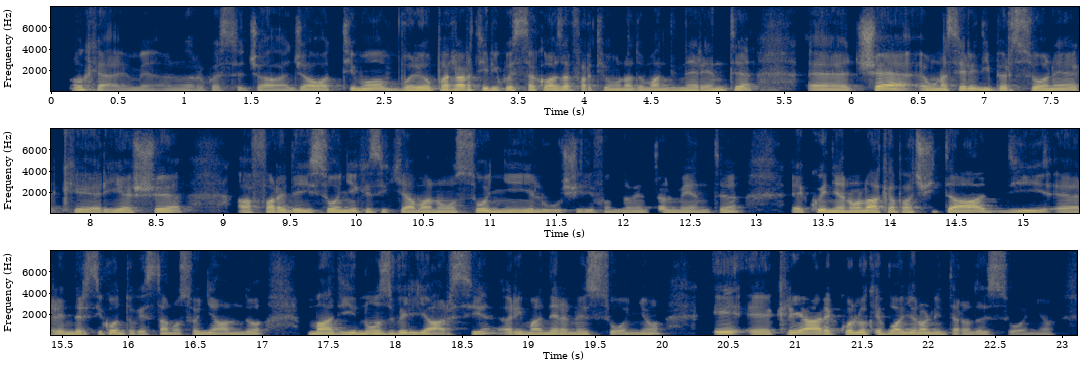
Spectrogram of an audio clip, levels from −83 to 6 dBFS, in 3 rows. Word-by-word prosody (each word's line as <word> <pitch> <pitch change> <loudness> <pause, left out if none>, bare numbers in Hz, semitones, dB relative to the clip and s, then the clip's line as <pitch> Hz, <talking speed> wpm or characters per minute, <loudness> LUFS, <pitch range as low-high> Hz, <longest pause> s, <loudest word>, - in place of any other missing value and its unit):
Okay. 155 - -3
Beh, 110 -1 -10
allora 105 +1 -11
questo 105 +1 -9
è - - -12
già 100 0 -4
già 115 +3 -2
ottimo. 135 +7 0
Volevo 130 +3 +3
parlarti 150 +1 +4
di 130 - 0
questa 140 +1 +1
cosa, 140 +3 +3
farti 125 -5 -5
una 115 0 0
domanda 115 0 -1
inerente. 130 +6 0 0.4
Ehm, 115 -1 0
c'è 130 +1 +3
una 140 +2 +2
serie 155 +1 +1
di 145 - +1
persone 145 +2 0
che 130 -5 -1
riesce 140 +4 0 0.4
a 120 - +1
fare 140 +4 +1
dei 135 0 +1
sogni 145 +4 +1
che 145 - -4
si 125 -2 -5
chiamano 130 +2 0
sogni 145 +3 +1
lucidi 110 -3 -4
fondamentalmente, 115 - -5 0.3
e 120 -3 -3
quindi 150 +1 +4
hanno 135 +1 +3
la 145 0 +6
capacità 150 +1 +1
di, 130 +2 -1
ehm, 120 +1 -3
rendersi 145 +1 0
conto 150 -4 0
che 125 - -2
stanno 125 +1 -3
sognando 135 +1 -2 0.3
ma 150 0 +4
di 135 +2 +1
non 165 +3 +2
svegliarsi, 140 +2 +1
rimanere 140 0 +1
nel 130 -1 -1
sogno 130 +5 -3 0.3
e, 175 0 +3
ehm, 140 -1 0
creare 160 +3 +4
quello 150 -3 +3
che 150 +1 -1
vogliono 150 +1 +2
all'interno 125 -4 -2
del 115 -1 -4
sogno. 100 +1 -11
135 Hz, 165 wpm, -23 LUFS, 120-150 Hz, 0.4 s, la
